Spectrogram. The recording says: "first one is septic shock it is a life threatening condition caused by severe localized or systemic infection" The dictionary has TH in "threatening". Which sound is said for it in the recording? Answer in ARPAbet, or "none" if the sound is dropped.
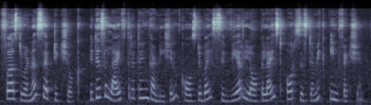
T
